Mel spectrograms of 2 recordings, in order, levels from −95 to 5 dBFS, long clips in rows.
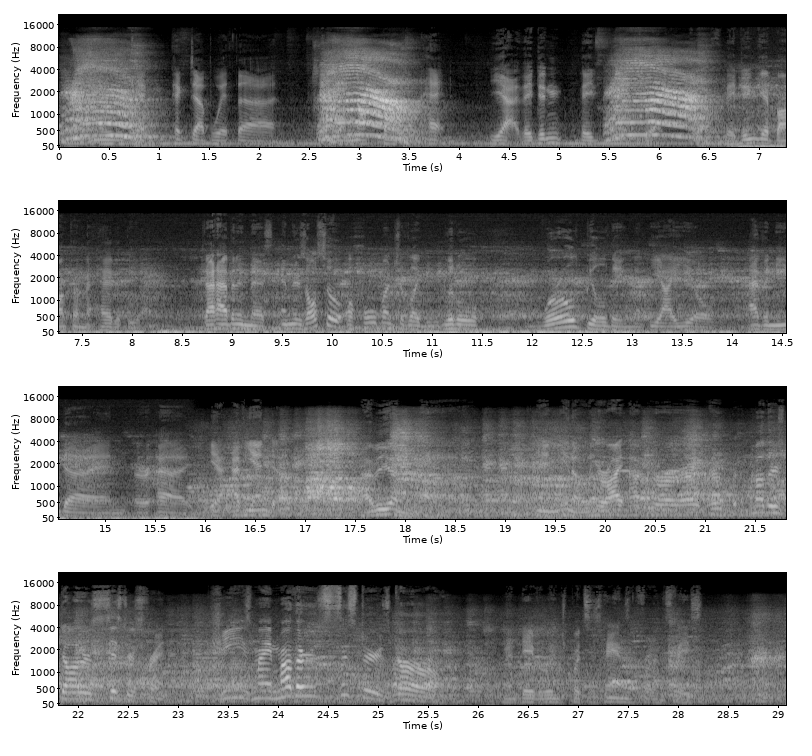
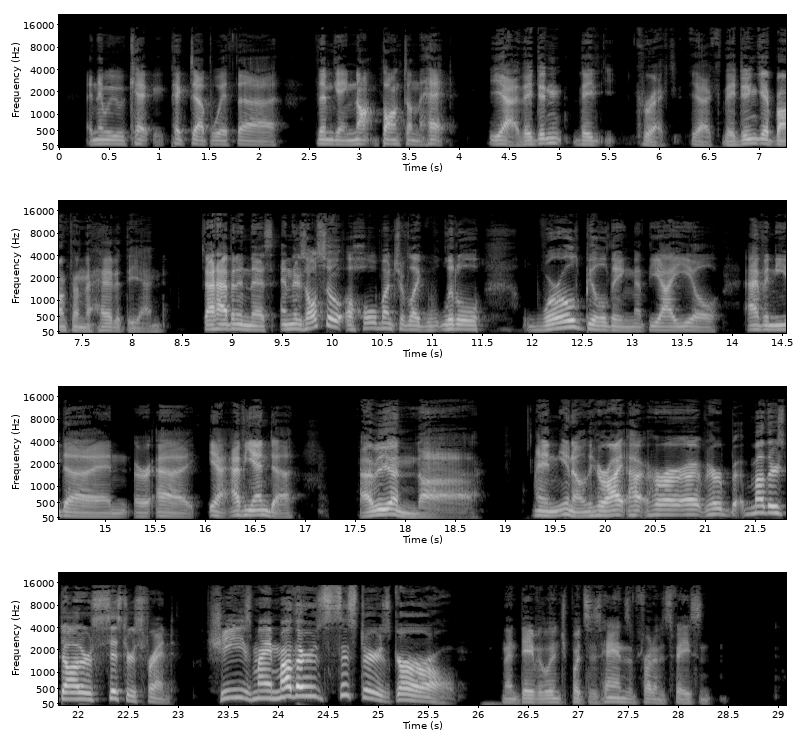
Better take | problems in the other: second | animal sounds; very loud; throughout; 4 dB above the speech

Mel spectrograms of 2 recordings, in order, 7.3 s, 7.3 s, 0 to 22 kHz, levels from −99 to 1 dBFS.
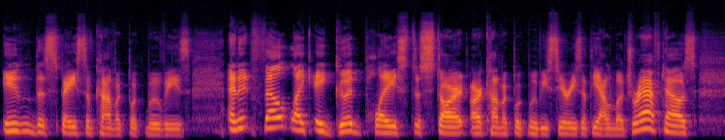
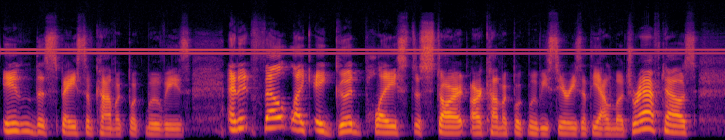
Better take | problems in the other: first | high-pitched whine; noticeable; throughout; 6 kHz, 10 dB below the speech

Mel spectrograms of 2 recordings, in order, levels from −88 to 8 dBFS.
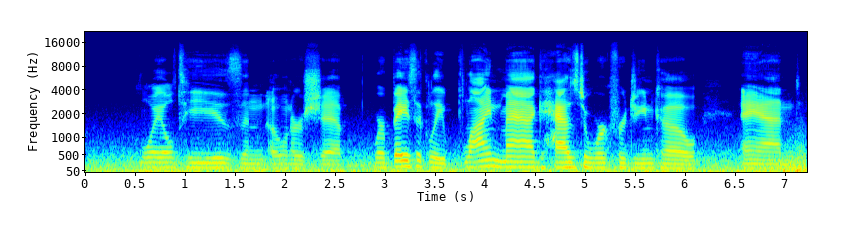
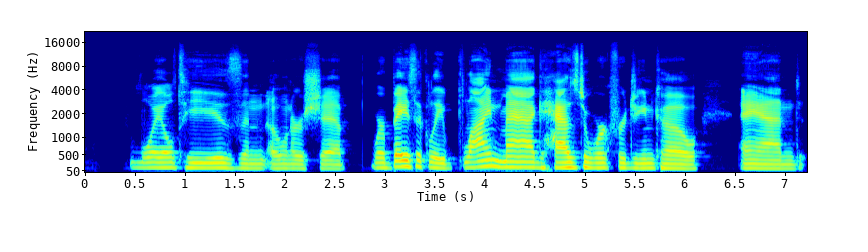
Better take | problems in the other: second | wind noise on the microphone; occasional gusts; 15 dB below the speech

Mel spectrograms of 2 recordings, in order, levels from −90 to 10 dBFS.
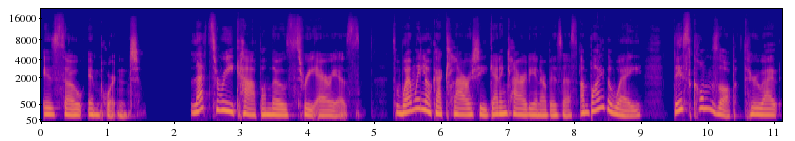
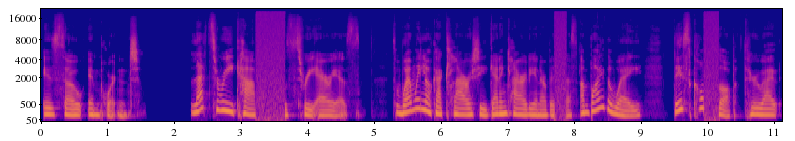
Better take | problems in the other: first | audio cutting out; filled with static; at 3 s, at 7.5 s and at 10 s

